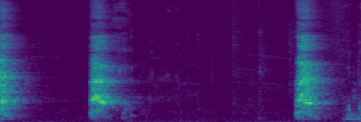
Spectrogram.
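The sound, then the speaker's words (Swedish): A dog barks three times, loud, with two quick barks about a second apart, then a pause before a final bark. “Med tacksam, de skäller sig in i orden.”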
